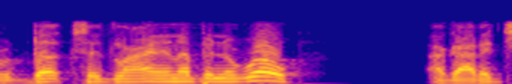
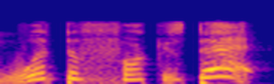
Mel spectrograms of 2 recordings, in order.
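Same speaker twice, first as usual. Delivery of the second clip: much higher, hushed shocked question; stunned disbelief; 9 semitones higher, 5 dB quieter than usual. Retold or imitated. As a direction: gape at the banana rack. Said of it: "I'm like".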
